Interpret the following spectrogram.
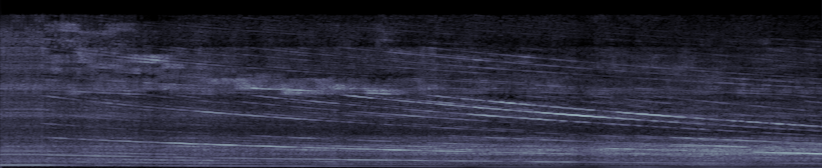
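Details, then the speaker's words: New Wondermill electric grain mill grinding grain: loud jet-like whine, pitch slowly sinking; normal operation, a high-pitched squeal signals an empty hopper and time to turn it off. "they say you'll know when the the grain is finished grinding when you hear that high pitched squeal so it obviously the hopper is then empty and you want to turn off the mill"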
